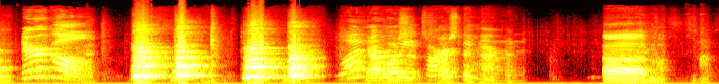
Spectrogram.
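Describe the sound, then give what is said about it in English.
A dog barks loudly, a quick series of sharp barks broken by higher, whiny yips, then a last bark after a short pause. “What that are we barking at?”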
